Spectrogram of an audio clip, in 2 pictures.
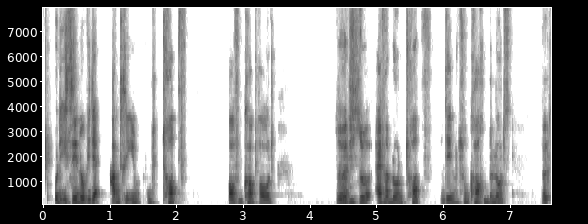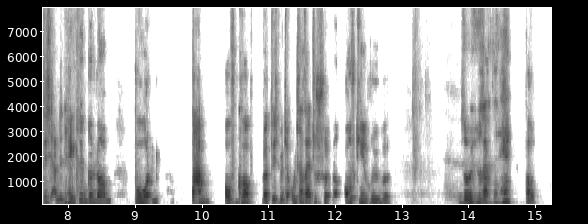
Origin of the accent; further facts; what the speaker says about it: Leipzig, Saxony, Germany; Bei uns in Leipzig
